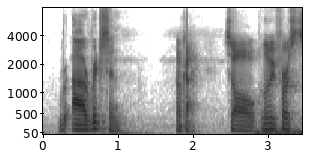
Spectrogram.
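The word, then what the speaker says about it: Ritchson: right how do you say his last name richson okay so let me first start off by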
